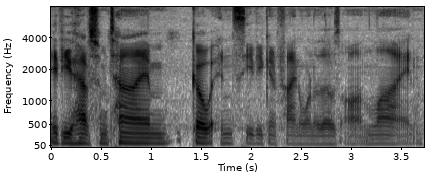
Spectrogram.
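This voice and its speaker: Quietly and at a moderate pace, a man speaks in a fairly low pitch with monotone, flat intonation. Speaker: fish-keeping youtuber. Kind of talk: live stream chat. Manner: quiet, low talker.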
